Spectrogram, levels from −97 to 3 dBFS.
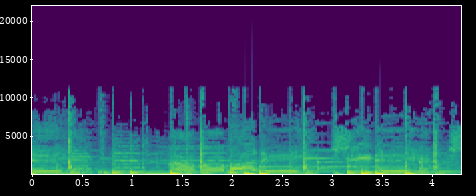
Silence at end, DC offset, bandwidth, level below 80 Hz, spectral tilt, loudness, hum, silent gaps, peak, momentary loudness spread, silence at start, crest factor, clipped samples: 0 s; under 0.1%; 11.5 kHz; -14 dBFS; -6.5 dB/octave; -14 LUFS; none; none; 0 dBFS; 10 LU; 0 s; 12 dB; under 0.1%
